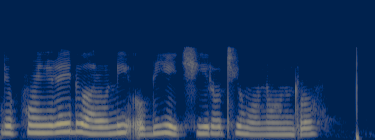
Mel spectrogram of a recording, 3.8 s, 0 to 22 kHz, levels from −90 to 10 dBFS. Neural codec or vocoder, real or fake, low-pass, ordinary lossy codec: codec, 32 kHz, 1.9 kbps, SNAC; fake; 5.4 kHz; none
